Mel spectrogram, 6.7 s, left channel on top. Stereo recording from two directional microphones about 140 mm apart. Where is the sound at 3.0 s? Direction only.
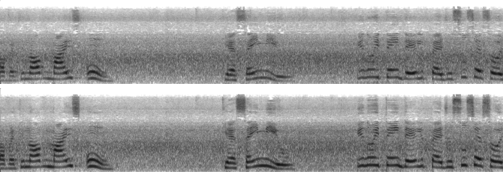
45° right (ahead or behind).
